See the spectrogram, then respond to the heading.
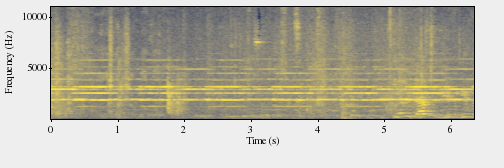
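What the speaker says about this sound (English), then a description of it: "There is just that alarm." An alarm goes off in a room, a continuous, shrill electronic tone that holds steady throughout while a person talks over it.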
